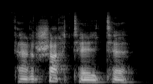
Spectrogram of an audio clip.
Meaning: inflection of verschachteln: 1. first/third-person singular preterite 2. first/third-person singular subjunctive II
- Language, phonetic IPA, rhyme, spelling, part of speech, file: German, [fɛɐ̯ˈʃaxtl̩tə], -axtl̩tə, verschachtelte, adjective / verb, De-verschachtelte.ogg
